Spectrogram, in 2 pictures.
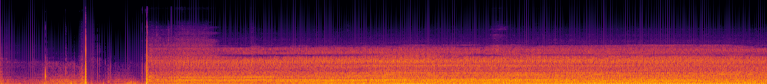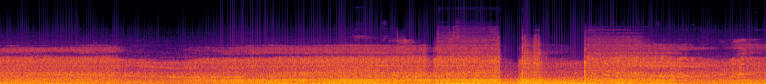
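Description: Inside a moving city bus: the steady drone of the bus's engine and running gear, after a few sharp knocks in the first three seconds.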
